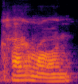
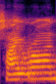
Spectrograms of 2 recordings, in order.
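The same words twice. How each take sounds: First: Chiron said with a hard k, "KY-ron"; quiet final "Chiron" with a hard k start; settled pronunciation. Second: Tentative "Chiron" starting with sh; unsure first try. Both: Shown as a demonstration. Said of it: "I never know how to say that word".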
